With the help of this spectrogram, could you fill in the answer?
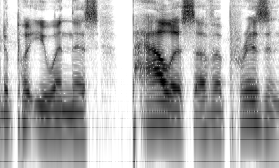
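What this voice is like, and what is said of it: Slow, flat, monotone old-person voice. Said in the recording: “my impression of Jada Pinkett being old. I'm very old ... I'm talking like this, slower, almost no inflection ... kind of just the same Ben Steinish tone throughout”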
